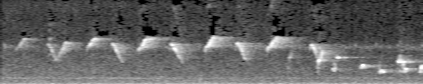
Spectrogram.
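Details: Caged male bulbul kept two months, singing over steady background hiss: a row of sharp, high, down-slurred whistles about twice a second, ending in quicker broken chirping notes.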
